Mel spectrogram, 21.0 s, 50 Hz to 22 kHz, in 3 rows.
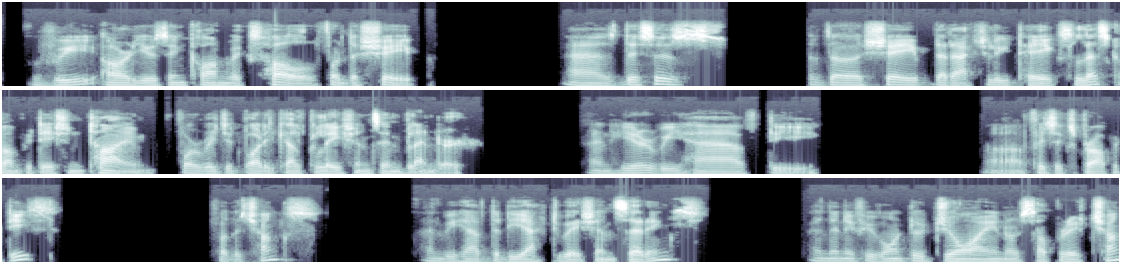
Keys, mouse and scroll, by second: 16.3 scroll down 2, 16.3 click, 16.9-17.8 scroll down 1, 17.8 scroll down 1, 18.6 click, 18.9-20.9 scroll down 1.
